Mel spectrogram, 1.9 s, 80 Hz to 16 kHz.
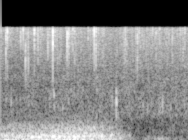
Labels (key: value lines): label: biophony, growl
recorder: SoundTrap 500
